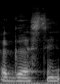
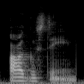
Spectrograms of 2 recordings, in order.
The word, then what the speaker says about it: Augustine: His name isn't Augustin, it's Augustine.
